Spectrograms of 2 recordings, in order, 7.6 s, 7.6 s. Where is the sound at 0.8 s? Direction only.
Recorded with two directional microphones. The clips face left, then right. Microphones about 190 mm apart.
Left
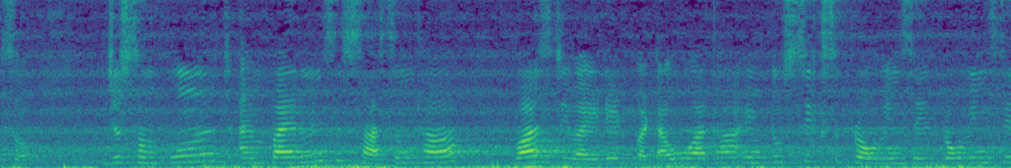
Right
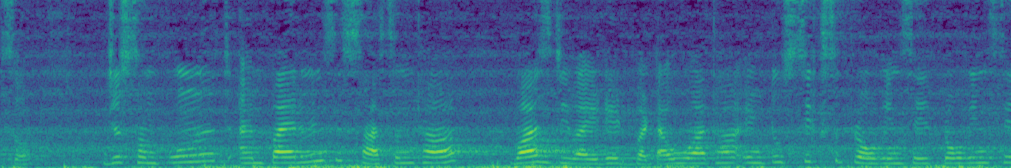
25° right (ahead or behind).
